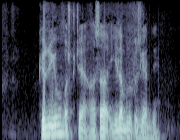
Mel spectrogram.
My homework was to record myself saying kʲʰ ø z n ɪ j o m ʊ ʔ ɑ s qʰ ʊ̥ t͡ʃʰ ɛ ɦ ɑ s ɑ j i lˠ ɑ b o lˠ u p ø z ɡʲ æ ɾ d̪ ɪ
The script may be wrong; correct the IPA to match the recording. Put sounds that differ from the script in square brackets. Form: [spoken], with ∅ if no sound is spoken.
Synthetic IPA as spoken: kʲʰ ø z n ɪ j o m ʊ [p] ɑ [ʃ] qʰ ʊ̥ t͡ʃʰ ɛ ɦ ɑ s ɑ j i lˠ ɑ b o lˠ u p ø z ɡʲ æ ɾ d̪ ɪ

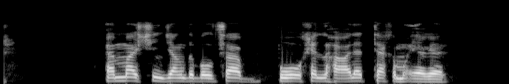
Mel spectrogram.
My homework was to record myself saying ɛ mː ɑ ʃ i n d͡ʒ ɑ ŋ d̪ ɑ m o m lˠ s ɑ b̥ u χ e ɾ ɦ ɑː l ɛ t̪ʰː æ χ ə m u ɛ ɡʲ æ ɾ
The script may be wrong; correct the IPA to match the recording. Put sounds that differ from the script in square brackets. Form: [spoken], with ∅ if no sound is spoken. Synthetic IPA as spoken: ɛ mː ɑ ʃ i n d͡ʒ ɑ ŋ d̪ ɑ [b] o [∅] lˠ s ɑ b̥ u χ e [l] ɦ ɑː l ɛ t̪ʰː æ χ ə m u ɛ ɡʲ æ ɾ

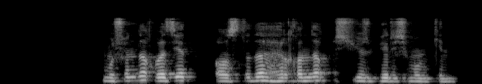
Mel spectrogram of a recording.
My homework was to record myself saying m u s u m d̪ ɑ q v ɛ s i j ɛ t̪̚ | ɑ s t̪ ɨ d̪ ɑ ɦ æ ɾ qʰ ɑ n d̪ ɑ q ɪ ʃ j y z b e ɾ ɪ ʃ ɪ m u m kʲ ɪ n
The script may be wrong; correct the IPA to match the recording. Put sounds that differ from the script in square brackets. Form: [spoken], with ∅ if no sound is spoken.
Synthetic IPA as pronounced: m u [ʃ] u [n] d̪ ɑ q v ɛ [z] i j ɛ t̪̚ | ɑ s t̪ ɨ d̪ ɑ ɦ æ ɾ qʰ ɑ n d̪ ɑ q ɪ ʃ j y z b e ɾ ɪ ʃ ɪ m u m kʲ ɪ n

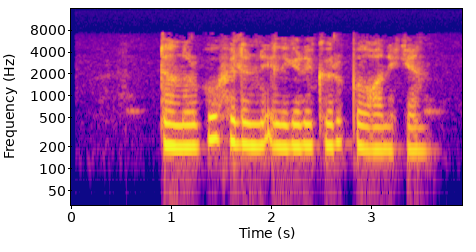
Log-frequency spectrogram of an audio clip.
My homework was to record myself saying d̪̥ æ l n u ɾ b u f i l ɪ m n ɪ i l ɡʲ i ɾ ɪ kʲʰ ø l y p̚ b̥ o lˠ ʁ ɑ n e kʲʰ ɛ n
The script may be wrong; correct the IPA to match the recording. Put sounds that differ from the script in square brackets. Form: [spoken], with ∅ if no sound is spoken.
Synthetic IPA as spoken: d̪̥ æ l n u ɾ b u f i l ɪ m n ɪ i l ɡʲ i ɾ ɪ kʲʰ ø [ɾ] y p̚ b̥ o lˠ ʁ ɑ n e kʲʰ ɛ n

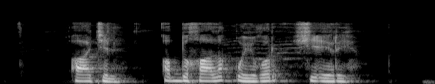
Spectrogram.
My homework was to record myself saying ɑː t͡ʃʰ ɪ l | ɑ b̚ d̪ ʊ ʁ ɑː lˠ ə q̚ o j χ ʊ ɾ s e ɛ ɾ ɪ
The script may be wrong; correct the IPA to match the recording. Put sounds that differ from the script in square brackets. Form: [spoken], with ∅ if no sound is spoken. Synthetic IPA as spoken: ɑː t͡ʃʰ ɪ l | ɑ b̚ d̪ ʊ [χ] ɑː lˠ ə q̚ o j [ʁ] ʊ ɾ [ʃ] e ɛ ɾ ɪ

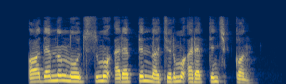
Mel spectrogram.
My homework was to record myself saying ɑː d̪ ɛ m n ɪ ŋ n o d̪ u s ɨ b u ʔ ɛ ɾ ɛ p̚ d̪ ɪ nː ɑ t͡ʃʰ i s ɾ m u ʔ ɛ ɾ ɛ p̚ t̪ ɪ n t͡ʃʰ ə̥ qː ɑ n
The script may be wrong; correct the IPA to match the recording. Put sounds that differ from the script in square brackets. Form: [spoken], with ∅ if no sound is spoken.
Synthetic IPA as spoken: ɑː d̪ ɛ m n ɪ ŋ n o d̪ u s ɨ [m] u ʔ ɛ ɾ ɛ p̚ [t̪] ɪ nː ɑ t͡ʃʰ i [∅] ɾ m u ʔ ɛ ɾ ɛ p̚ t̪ ɪ n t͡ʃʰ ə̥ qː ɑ n

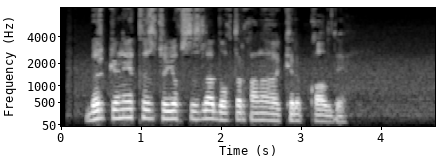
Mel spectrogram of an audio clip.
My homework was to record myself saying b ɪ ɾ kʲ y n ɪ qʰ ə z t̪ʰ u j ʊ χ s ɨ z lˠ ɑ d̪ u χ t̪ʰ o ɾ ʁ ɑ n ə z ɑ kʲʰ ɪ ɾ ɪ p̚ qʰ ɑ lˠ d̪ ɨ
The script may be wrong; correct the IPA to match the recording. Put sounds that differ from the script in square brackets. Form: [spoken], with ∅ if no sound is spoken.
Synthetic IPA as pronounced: b ɪ ɾ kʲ y n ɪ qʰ ə z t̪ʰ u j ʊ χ s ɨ z lˠ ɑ d̪ [o] χ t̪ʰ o ɾ [χ] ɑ n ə [ʁ] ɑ kʲʰ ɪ ɾ ɪ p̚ qʰ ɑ lˠ d̪ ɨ

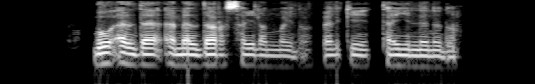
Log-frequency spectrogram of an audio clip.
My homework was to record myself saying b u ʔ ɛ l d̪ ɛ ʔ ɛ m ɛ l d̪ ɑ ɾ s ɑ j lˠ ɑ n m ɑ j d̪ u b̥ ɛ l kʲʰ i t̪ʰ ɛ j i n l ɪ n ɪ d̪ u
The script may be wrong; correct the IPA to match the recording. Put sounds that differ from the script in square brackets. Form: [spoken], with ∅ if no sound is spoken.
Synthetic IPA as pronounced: b u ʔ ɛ l d̪ ɛ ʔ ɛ m ɛ l d̪ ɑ ɾ s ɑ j lˠ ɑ n m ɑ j d̪ u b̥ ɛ l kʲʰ i t̪ʰ ɛ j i n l ɪ n ɪ d̪ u

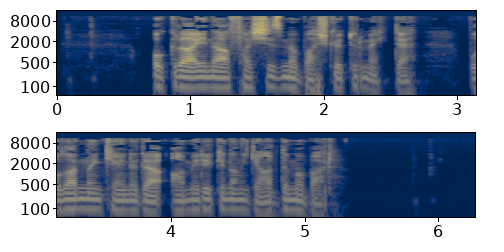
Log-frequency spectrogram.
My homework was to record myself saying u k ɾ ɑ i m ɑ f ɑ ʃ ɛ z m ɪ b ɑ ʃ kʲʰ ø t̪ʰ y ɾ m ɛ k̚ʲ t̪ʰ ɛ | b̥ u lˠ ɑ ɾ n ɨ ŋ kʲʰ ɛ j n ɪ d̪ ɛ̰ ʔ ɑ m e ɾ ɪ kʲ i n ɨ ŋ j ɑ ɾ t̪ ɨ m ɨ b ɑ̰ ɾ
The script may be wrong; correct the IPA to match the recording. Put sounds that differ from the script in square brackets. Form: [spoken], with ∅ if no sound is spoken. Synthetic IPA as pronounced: u k ɾ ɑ i [n] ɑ f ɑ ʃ [i] z m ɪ b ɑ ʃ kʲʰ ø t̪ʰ y ɾ m ɛ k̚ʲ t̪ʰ ɛ | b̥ u lˠ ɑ ɾ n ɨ ŋ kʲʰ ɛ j n ɪ d̪ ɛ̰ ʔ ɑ m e ɾ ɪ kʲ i n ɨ ŋ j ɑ ɾ [d̪] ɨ m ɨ b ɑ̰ ɾ

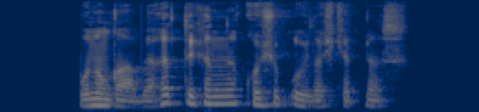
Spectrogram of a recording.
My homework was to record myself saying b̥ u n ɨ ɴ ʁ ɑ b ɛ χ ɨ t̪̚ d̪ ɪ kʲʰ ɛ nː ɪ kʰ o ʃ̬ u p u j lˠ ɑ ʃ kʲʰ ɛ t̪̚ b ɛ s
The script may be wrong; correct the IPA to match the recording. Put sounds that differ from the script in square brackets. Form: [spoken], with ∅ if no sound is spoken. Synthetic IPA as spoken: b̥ u n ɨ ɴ ʁ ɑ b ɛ χ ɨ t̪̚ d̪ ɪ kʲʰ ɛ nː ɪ [qʰ] o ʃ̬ u p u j lˠ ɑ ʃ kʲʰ ɛ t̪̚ [m] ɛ s

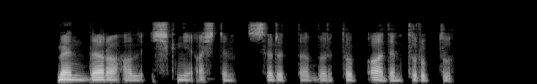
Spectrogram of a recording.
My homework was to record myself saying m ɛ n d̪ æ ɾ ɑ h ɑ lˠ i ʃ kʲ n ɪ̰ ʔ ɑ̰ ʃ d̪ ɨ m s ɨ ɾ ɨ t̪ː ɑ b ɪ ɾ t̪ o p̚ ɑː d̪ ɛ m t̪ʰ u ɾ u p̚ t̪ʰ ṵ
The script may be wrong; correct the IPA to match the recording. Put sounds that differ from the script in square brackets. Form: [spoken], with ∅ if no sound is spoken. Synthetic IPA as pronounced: m ɛ n d̪ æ ɾ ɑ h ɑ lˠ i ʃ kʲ n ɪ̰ ʔ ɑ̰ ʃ [t̪] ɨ m s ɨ ɾ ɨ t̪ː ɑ b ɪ ɾ [t̪ʰ] o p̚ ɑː d̪ ɛ m t̪ʰ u ɾ u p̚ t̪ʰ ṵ

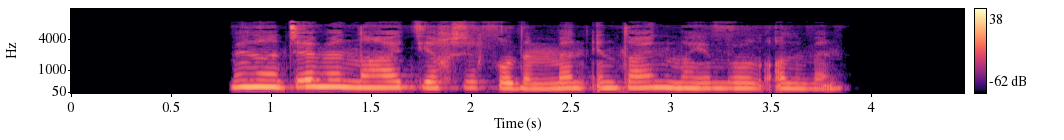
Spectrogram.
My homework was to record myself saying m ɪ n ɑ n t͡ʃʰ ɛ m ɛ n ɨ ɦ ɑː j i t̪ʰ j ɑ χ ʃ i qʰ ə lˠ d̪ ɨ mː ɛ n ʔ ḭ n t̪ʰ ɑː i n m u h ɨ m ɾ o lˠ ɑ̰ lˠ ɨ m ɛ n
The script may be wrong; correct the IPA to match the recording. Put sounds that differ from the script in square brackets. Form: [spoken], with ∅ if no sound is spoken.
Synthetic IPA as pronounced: m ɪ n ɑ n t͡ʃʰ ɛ m ɛ [nː] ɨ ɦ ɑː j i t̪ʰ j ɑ χ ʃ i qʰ ə lˠ d̪ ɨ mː ɛ n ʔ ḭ n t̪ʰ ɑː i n m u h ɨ m ɾ o lˠ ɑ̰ lˠ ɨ m ɛ n

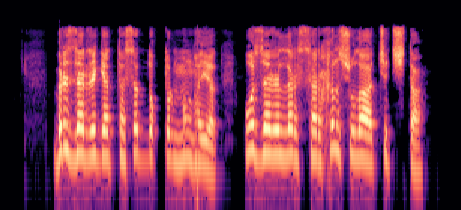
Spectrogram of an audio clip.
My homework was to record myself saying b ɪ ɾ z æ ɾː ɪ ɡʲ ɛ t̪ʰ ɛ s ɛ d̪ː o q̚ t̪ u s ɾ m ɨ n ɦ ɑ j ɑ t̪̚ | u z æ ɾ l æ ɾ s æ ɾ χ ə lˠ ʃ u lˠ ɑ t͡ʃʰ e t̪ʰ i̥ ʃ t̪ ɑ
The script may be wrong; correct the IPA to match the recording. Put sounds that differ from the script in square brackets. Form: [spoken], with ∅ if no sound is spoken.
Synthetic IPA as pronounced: b ɪ ɾ z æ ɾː ɪ ɡʲ ɛ t̪ʰ ɛ s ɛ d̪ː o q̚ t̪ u [∅] ɾ m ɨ [ŋ] ɦ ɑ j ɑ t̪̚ | u z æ ɾ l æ ɾ s æ ɾ χ ə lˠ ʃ u lˠ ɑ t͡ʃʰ e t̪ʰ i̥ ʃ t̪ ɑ

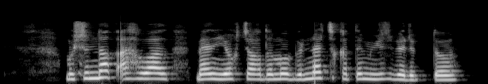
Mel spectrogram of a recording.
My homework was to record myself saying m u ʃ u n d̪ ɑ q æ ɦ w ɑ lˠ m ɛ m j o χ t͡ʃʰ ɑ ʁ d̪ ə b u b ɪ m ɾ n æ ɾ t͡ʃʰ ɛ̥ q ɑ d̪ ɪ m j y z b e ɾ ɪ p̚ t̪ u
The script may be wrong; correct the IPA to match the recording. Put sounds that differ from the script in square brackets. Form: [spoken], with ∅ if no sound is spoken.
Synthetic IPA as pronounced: m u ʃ u n d̪ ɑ q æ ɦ w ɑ lˠ m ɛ [n] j o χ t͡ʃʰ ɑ ʁ d̪ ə [m] u b ɪ [∅] ɾ n æ ɾ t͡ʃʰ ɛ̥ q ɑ [t̪] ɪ m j y z b e ɾ ɪ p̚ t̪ u

